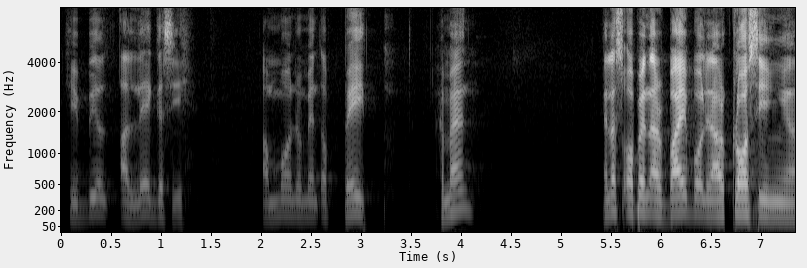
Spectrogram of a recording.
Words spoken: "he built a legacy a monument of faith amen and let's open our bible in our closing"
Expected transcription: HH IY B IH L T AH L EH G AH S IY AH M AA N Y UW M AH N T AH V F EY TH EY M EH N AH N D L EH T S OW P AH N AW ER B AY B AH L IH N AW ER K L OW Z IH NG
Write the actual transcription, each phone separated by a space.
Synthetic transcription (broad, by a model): HH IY B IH L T AH L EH G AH S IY AH M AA N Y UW M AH N T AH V P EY T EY M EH N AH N L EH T S OW P AH N AW ER B AY B AH L IH N AW ER K L OW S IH NG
